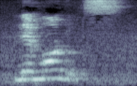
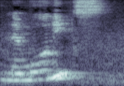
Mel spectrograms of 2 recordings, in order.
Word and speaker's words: mnemonics: tricks yes yes here the ammo is silent mnemonics i pronounced detroit it is mnemonics so memory tricks already we are discussing the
